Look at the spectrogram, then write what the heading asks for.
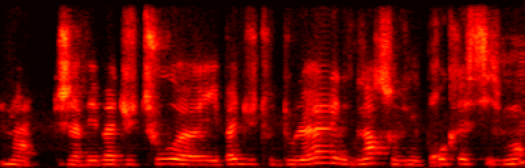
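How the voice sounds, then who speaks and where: This woman's voice is somewhat breathy and fairly high-pitched. She talks at a fairly quick pace with fairly even intonation. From France, Cape Verdean family. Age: 20s. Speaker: endometriosis patient advocate. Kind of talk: interview testimony.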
